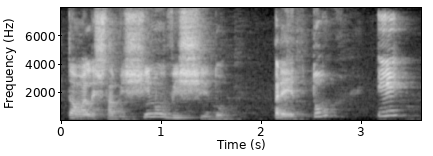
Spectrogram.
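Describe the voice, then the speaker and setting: Young male teacher, high and sing-song, patient step-by-step explainer, roomy echo. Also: wildly swooping pitch, moderate pace, bright, forceful tone. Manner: patient, repeats and spells out rules step by step. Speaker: English teacher. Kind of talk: online class lesson for children.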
